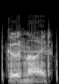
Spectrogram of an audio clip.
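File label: inform killfirm generic, battlechatter, British; localized english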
